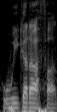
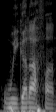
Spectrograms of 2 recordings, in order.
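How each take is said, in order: First: The words run together; the T sounds like D. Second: The same.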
